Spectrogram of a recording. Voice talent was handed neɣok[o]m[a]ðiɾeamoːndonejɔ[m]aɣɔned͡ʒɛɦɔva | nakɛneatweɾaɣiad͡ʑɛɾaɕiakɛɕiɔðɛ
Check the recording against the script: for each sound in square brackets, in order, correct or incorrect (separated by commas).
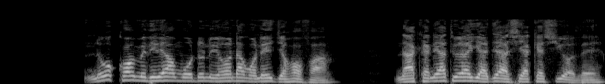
incorrect, incorrect, incorrect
